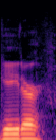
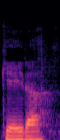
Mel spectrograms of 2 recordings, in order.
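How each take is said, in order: First: It is said in a general accent. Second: It is said in a New England accent.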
